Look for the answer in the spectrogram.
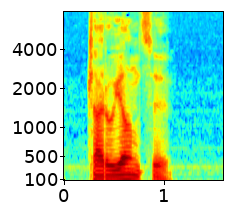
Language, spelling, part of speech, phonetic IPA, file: Polish, czarujący, verb / adjective, [ˌt͡ʃaruˈjɔ̃nt͡sɨ], Pl-czarujący.ogg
